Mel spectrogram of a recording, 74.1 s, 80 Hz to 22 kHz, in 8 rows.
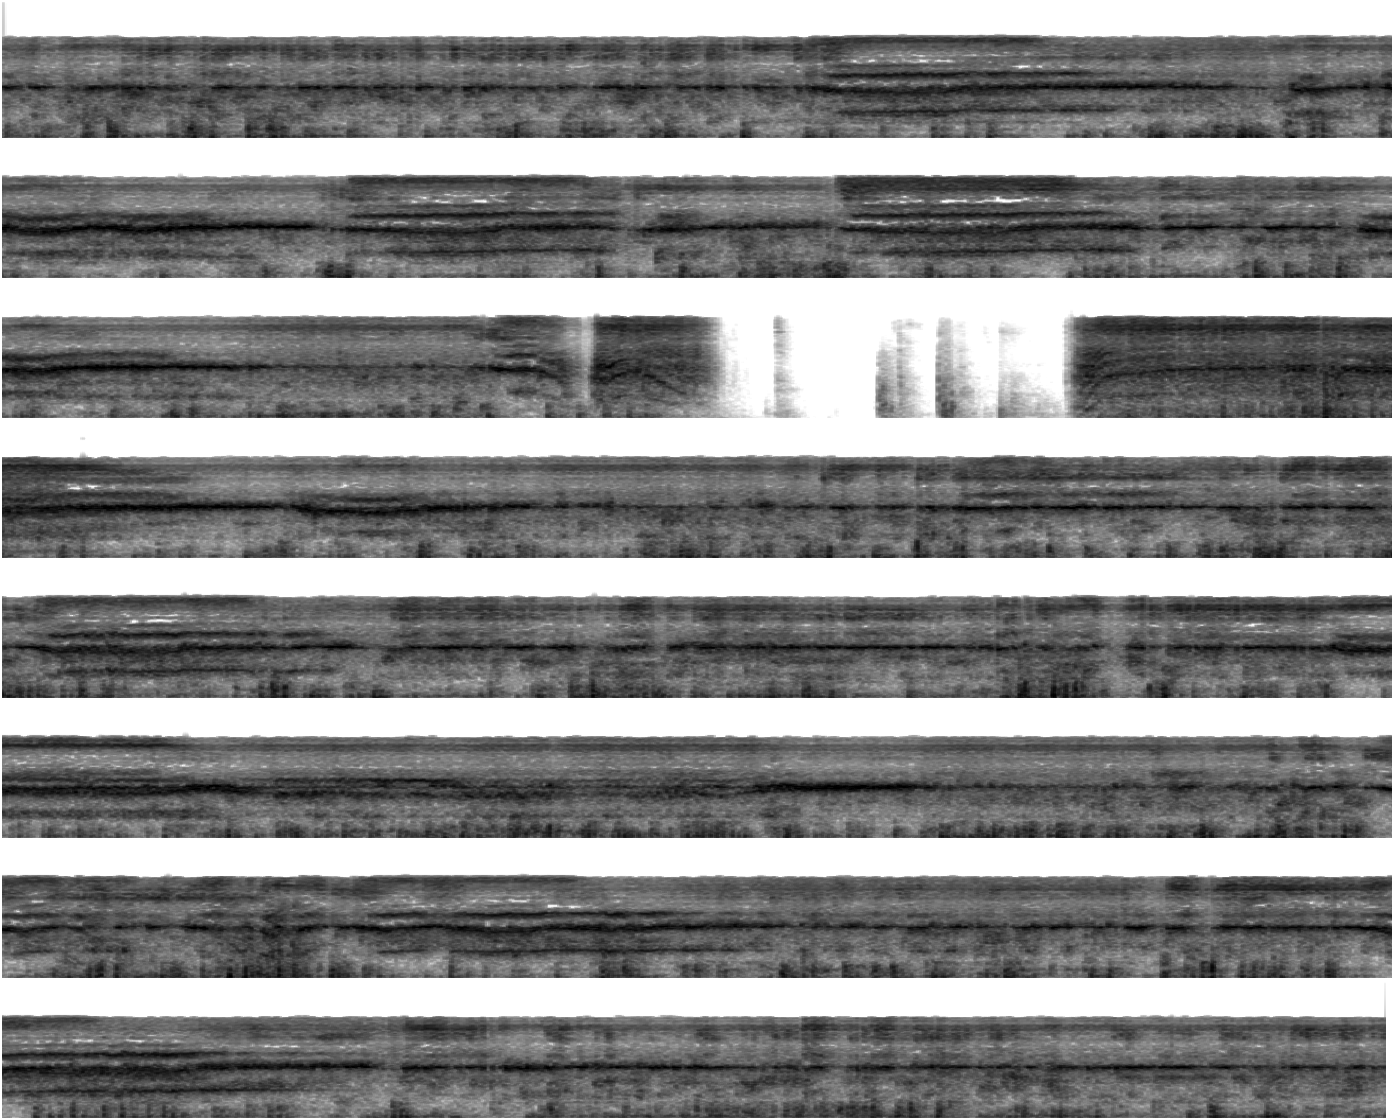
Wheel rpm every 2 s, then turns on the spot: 230, 230, 230, 230, 230, 220, 220, 220, 230, 230, 230, 90, 10, 180, 220, 230, 240, 230, 230, 220, 230, 230, 230, 220, 210, 210, 230, 230, 230, 220, 230, 230, 230, 230, 230, 230, 230.
none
